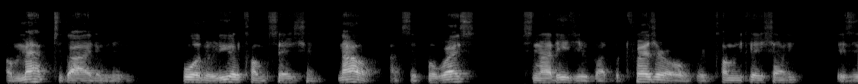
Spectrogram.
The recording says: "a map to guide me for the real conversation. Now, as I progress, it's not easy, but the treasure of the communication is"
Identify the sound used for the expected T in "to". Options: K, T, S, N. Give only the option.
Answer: T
